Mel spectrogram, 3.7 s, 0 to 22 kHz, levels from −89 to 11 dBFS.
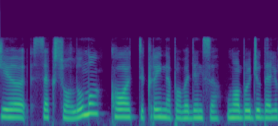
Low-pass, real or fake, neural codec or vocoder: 7.2 kHz; fake; codec, 16 kHz, 1 kbps, FunCodec, trained on Chinese and English, 50 frames a second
